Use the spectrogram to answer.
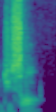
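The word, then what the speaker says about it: Jusant: And it is a story-driven game, as, you know, we just played Jusong. I said it right this time. – You did.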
